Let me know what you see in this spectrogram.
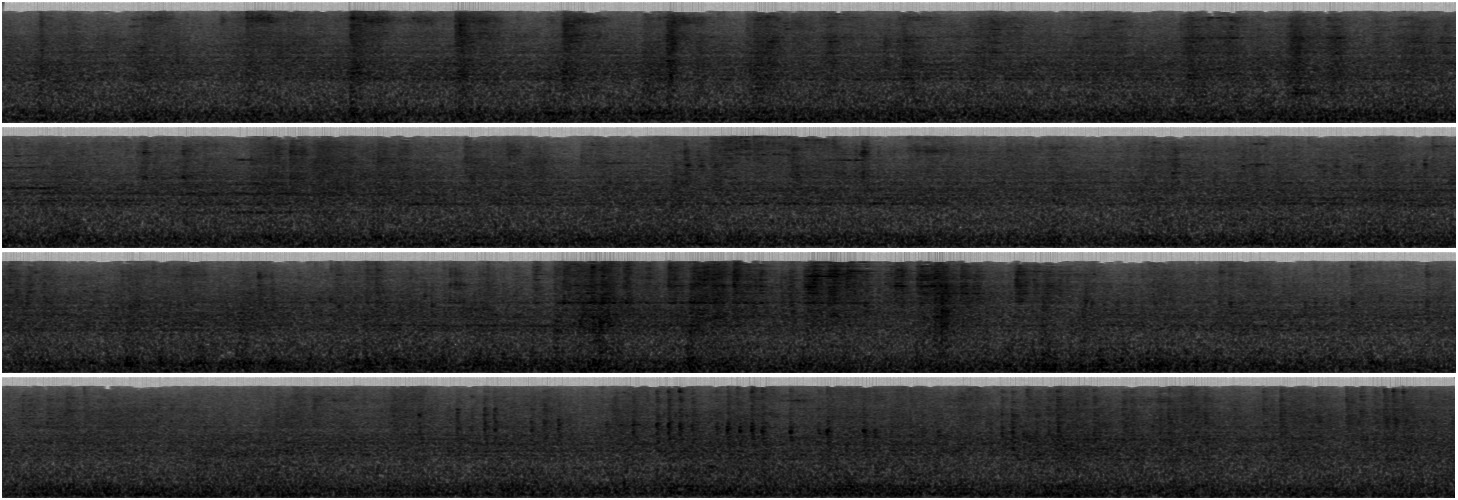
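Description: Empty coal train's bathtub gondola cars rolling past at speed: a steady rumble of steel wheels on rail with clickety-clack over the joints, and a brief cluster of sharper clanks about two-thirds of the way through.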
